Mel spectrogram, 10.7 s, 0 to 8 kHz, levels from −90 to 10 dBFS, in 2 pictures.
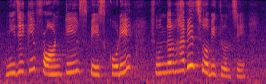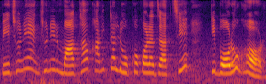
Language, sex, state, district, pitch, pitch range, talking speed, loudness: Bengali, female, West Bengal, Kolkata, 305 Hz, 265-365 Hz, 100 wpm, -18 LUFS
